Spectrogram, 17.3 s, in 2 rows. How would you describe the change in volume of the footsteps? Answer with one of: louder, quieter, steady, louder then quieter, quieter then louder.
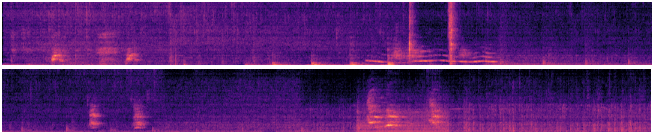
quieter.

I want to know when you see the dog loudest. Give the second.
14 s.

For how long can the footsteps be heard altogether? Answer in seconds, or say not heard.
10 s.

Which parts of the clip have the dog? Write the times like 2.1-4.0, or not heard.
0.1-1.9, 4.8-6.7, 9.8-10.6, 13.3-14.7.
